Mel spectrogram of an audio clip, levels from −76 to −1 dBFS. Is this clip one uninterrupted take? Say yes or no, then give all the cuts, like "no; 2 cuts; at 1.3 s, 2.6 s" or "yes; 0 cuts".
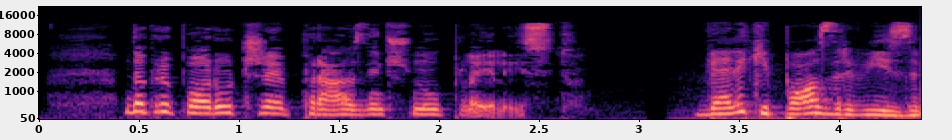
yes; 0 cuts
